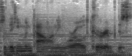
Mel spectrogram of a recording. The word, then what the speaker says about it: Charybdis: Charybdis. Yeah, because that's definitely the way I think it should be pronounced. We were saying like Sharbidis.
